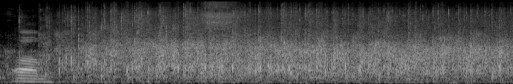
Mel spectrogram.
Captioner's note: audience applauding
